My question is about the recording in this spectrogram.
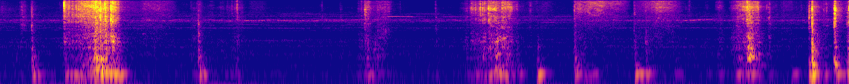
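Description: Cardboard box being opened by gloved hands: several short rustling, scraping swishes of cardboard flaps, the loudest about a second in.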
